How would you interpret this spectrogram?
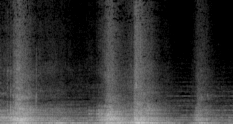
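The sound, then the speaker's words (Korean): A lion roars loudly, letting out several deep, rumbling bursts over a few seconds, each swelling and fading with short gaps between them, with no talking. This is the Lion roaring at the Wizard in a reading of The Wizard of Oz. “사자는 마법사가 무서웠지만 아주 우렁차게 울부짖었다.”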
